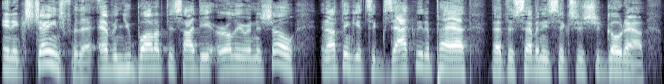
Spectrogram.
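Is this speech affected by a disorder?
No.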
